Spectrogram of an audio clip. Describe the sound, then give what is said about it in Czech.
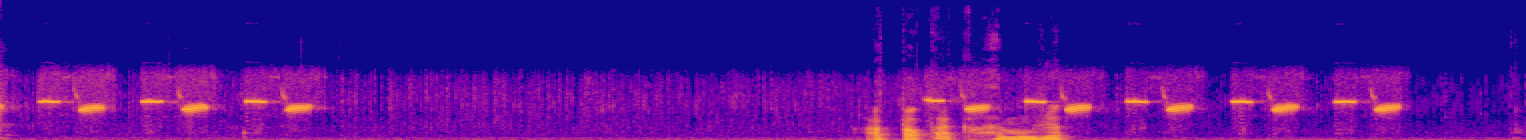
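A great tit sings its bright, repeated two-note phrases, a short burst of several then a pause, then more. A person speaks briefly partway through, over the song. “A já se dívám my jsme si už poslouchali síkorku koňadru, to si jenom zopáknem.”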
